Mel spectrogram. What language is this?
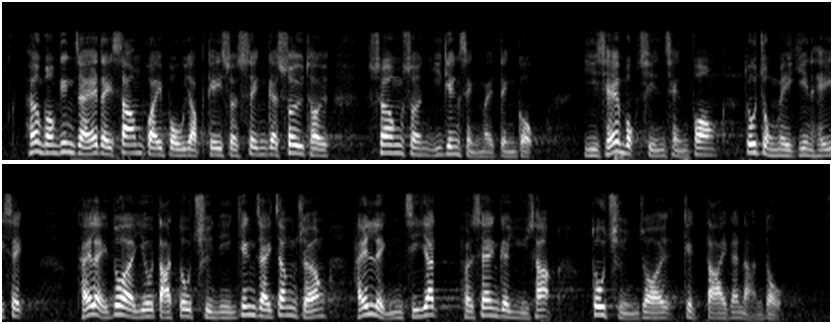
Cantonese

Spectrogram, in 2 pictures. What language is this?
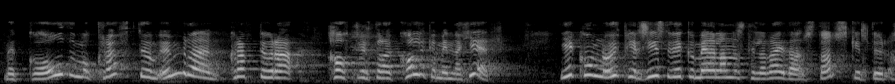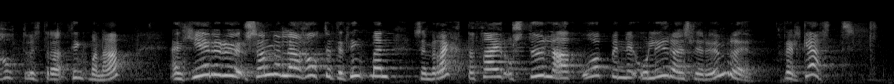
Icelandic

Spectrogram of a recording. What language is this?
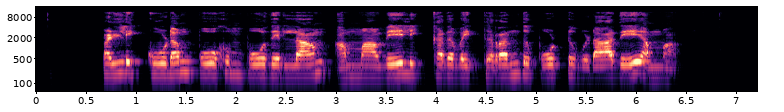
Tamil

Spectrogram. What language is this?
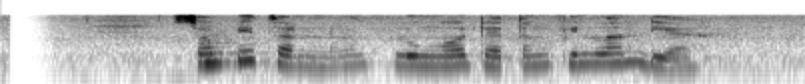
Javanese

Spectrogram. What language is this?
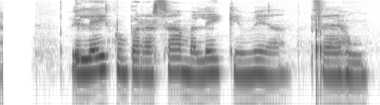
Icelandic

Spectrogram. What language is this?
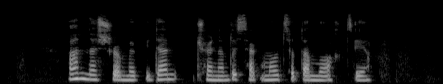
Georgian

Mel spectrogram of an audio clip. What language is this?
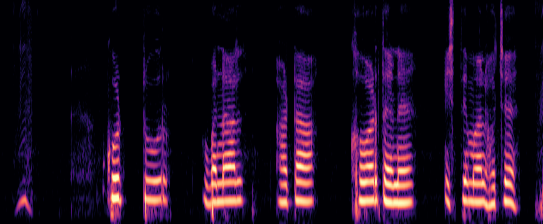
Magahi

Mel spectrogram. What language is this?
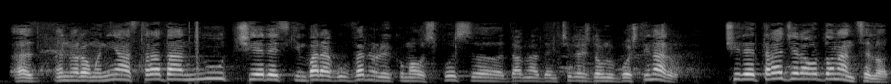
Romanian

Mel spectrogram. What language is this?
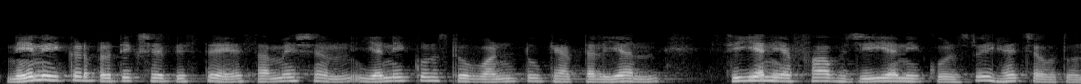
Telugu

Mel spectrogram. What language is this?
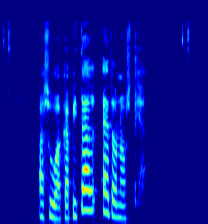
Galician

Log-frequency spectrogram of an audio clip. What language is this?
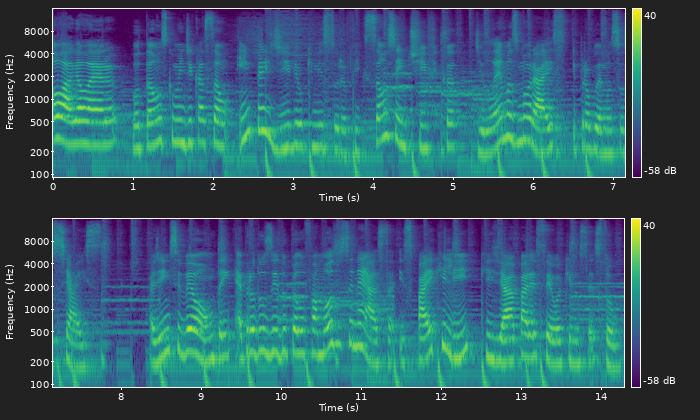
Portuguese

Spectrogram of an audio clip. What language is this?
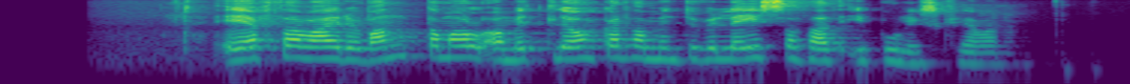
Icelandic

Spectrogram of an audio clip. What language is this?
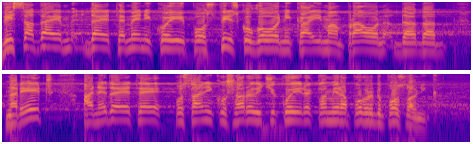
Serbian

